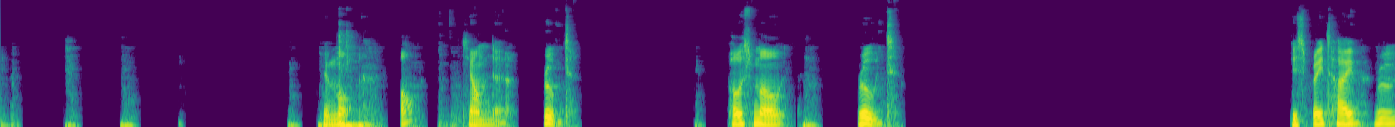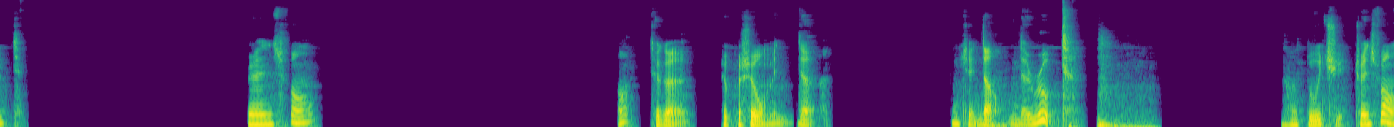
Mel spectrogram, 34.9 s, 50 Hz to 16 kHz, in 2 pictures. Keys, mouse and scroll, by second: 0.0 Tab, 0.2-0.8 middle drag, 0.8 Tab, 2.3 Tab, 4.3 KP_Divide, 4.8 scroll down 1, 5.1-6.9 middle drag, 6.9 click, 7.5 click, 8.7 Tab, 10.9 click, 13.3-14.0 scroll up 2, 14.0-14.4 drag, 14.4-15.1 scroll up 4, 16.0-16.9 drag, 19.0-21.0 drag, 21.9 click, 28.8 click, 32.1 click, 33.8 click.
